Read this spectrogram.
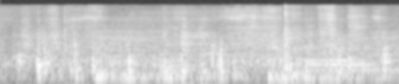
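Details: Five-month-old Dogue de Bordeaux puppy Buddy at play indoors, giving brief wheezy whines and snorting breaths in quick irregular bursts, with rustling and knocks from the room.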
